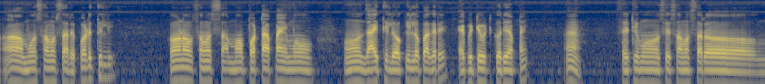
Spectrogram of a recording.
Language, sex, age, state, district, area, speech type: Odia, male, 60+, Odisha, Malkangiri, urban, spontaneous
